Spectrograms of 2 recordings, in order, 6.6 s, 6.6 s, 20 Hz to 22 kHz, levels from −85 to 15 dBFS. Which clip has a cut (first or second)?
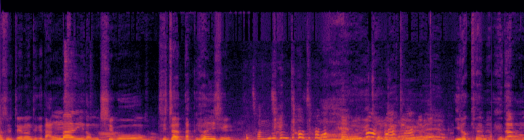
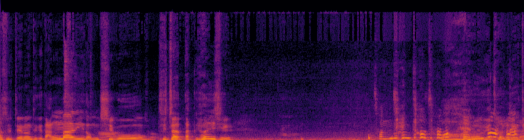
first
